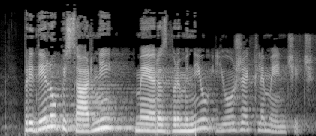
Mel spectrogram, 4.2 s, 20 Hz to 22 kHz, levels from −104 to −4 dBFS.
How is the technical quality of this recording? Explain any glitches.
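The recording has one clear fault in its final stretch. From 2.6 s to the end, the speech changes character abruptly. The likely cause is an input switched to a poorer device partway through. The new path cuts off everything above about 7.6 kHz. The speech loses its air and sounds duller and more boxed-in. The level drops by roughly 10 dB. A new background noise appears, around 40 dB under the speech. No gap marks the change.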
